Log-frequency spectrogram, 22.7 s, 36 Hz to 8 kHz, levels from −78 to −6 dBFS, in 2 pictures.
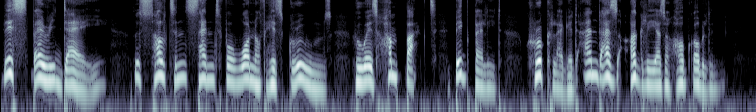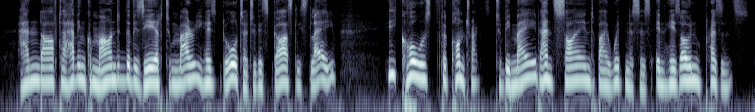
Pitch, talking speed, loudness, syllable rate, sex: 150 Hz, 145 wpm, -22 LUFS, 4.1 syllables/s, male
